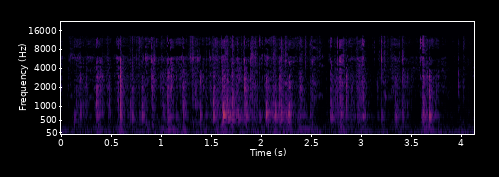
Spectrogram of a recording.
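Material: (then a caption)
Soap. A utility knife blade shaves a palm-sized solid yellow bar of soap held in the hand, cutting it into flakes. Quick, dry, crisp scraping strokes follow one after another, bright and hissy with little low end. Each stroke is short, with a few sharper scrapes standing out.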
